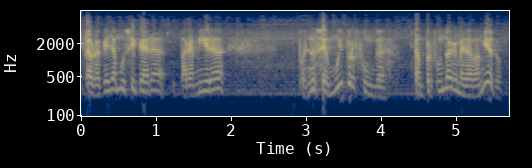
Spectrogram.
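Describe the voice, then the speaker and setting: A man's voice: mid-range voice, brisk, dull audio, slight background noise. A man with a Spain Spanish accent, a radio guest telling of a strange experience he lived through, hesitating often and repeating his words. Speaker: guest recounting a paranormal experience. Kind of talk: personal storytelling on a radio mystery show.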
